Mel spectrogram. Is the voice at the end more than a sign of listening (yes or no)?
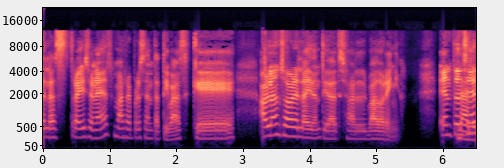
no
